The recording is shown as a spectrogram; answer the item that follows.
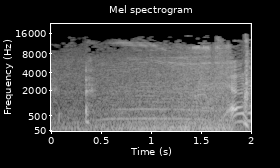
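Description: A little girl starting to cry after hurting herself: one long, thin held wail that swells, over a steady rushing background noise, with a parent's "Oh" at the end.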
